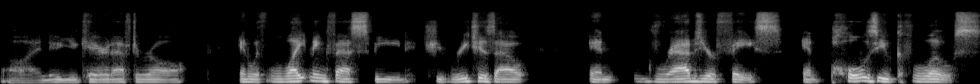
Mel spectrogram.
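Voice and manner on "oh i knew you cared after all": hushed, put-on mannish voice. A game narrator voices a woman suddenly coming at the players: masculine voice. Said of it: "in that masculine voice".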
